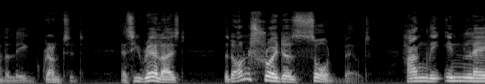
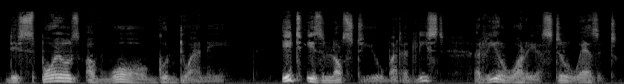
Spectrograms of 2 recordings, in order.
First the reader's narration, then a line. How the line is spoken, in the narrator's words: said softly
